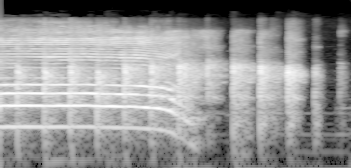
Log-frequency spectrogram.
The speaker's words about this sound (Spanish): ¡aplausos!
